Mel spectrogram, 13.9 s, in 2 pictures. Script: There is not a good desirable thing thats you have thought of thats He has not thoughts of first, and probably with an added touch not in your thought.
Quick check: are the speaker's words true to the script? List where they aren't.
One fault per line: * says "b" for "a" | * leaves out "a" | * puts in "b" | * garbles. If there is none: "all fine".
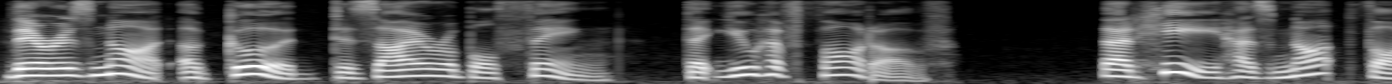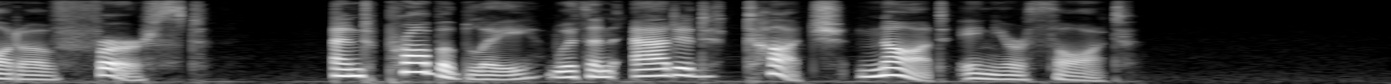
* says "that" for "thats"
* says "that" for "thats"
* says "thought" for "thoughts"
